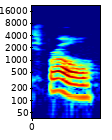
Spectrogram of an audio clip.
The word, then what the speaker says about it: Sproul: sprole i'm informed that his name is pronounced just like the word soul and that is the late rc sprole and remember he became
